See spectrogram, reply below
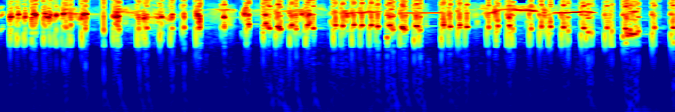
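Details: Naga Birahi swiftlet calling sound for luring the birds: rapid rattling clicks in quick series over thin high twittering and a few drawn-out whistled notes.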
